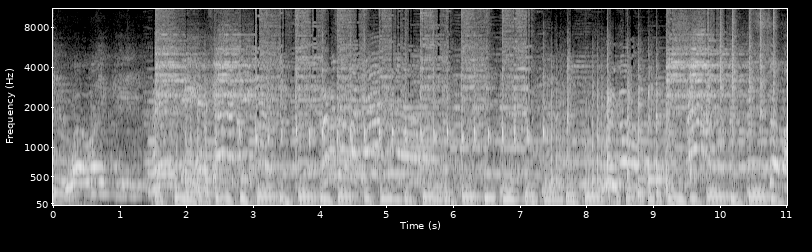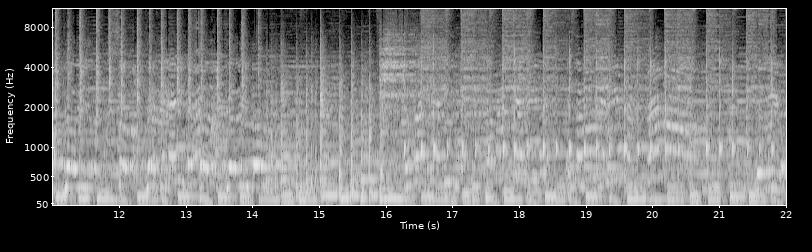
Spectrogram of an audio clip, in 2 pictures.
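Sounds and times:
festive dance band music: 0.0s - 22.0s.

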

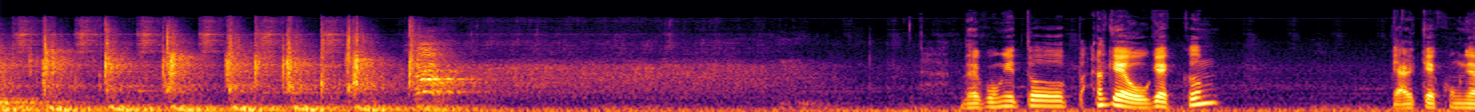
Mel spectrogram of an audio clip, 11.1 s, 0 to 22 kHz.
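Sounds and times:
spectators clapping: 0.0s - 6.0s
low hall hum: 0.0s - 11.0s.

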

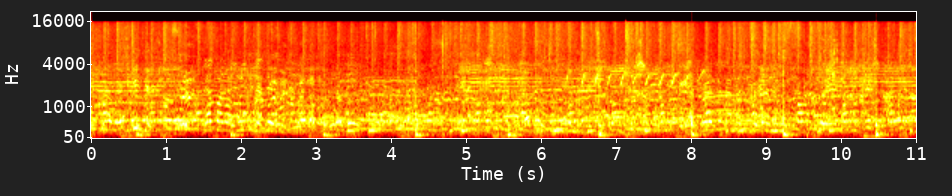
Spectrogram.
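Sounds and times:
crowd singing and calling out: 0.0s - 11.0s.

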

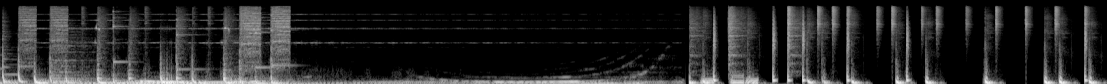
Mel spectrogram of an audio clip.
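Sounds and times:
high-pitched electronic tones: 0.0s - 6.9s
sustained deep bass: 0.3s - 7.7s
gliding synth tones: 0.4s - 6.9s.

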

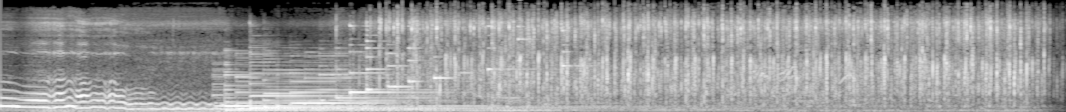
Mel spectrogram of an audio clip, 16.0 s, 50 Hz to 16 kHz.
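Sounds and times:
audience applauding: 5.5s - 16.0s
voices calling out: 6.7s - 15.2s.

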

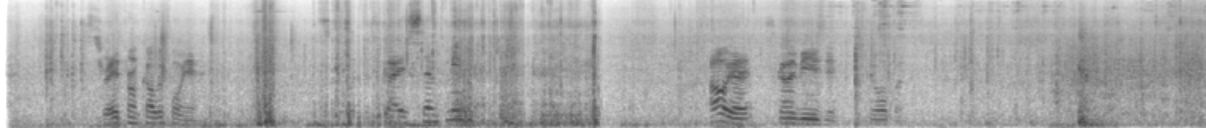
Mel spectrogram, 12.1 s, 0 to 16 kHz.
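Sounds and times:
sharp scrapes: 2.5s - 6.0s
bubble wrap crinkling: 6.4s - 12.0s.

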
